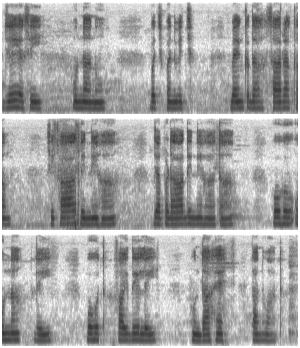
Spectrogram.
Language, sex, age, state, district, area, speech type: Punjabi, female, 30-45, Punjab, Fazilka, rural, spontaneous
